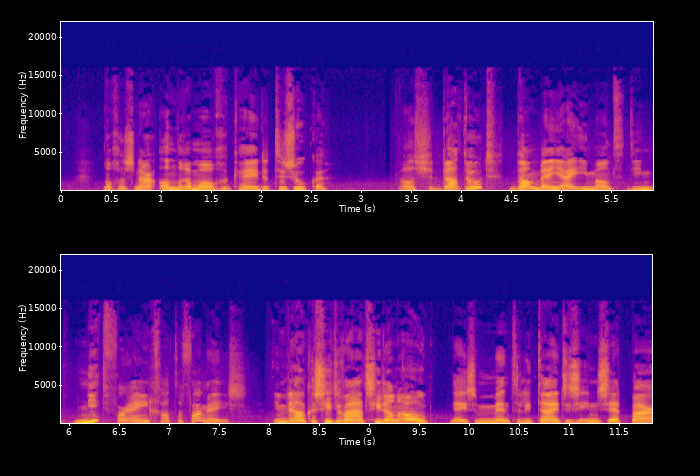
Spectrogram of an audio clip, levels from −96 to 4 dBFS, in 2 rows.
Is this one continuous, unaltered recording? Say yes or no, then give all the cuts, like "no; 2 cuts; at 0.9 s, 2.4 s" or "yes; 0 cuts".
no; 2 cuts; at 4.4 s, 8.0 s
